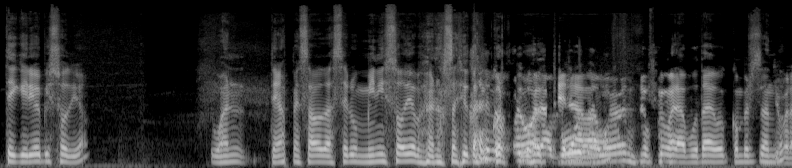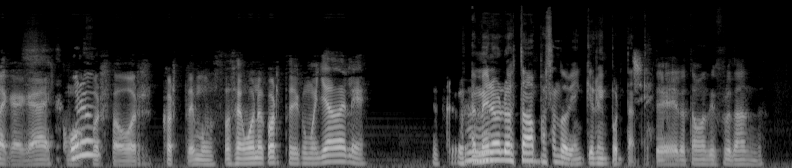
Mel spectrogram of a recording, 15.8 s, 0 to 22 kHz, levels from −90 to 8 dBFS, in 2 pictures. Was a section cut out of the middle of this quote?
yes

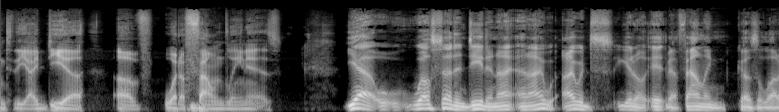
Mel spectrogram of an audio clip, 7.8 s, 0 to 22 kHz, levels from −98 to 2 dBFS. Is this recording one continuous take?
no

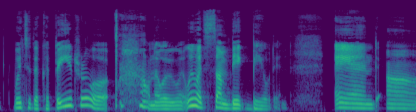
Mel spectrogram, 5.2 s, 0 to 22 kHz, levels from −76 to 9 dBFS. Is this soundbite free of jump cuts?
yes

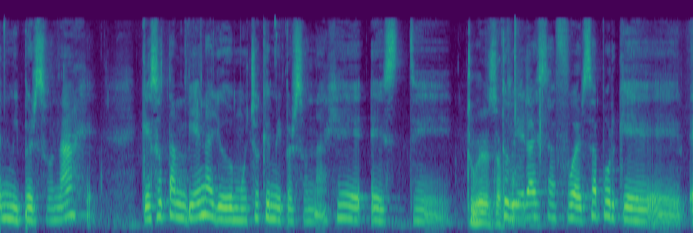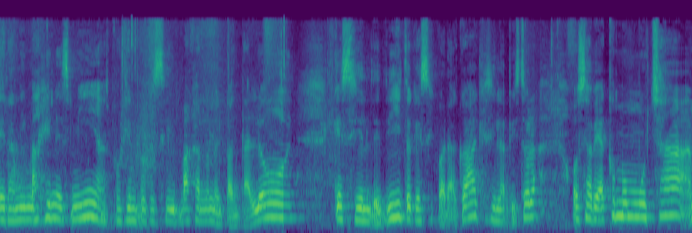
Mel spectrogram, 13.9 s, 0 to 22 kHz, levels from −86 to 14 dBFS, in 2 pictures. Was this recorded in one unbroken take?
yes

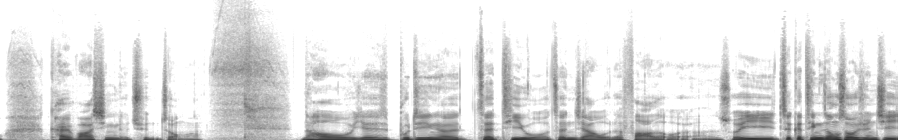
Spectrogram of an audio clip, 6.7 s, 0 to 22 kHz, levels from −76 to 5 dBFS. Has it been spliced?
no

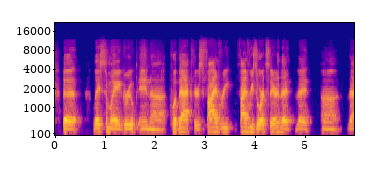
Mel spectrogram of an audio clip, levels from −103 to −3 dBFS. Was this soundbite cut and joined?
no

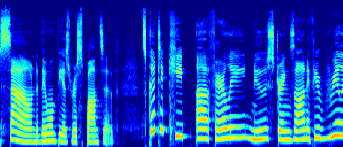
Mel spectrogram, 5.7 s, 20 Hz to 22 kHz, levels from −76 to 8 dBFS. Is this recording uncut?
yes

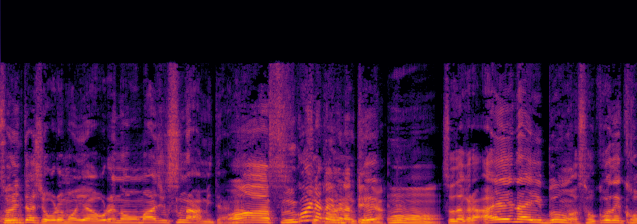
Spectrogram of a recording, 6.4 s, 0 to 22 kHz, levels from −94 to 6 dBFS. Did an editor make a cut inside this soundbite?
yes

